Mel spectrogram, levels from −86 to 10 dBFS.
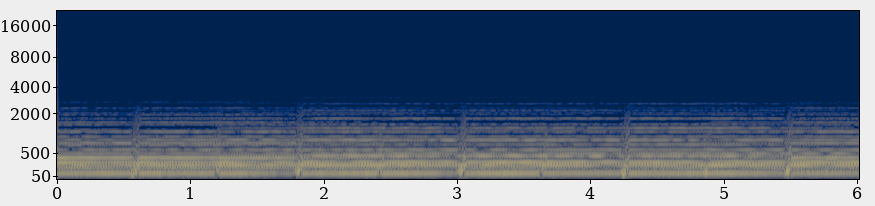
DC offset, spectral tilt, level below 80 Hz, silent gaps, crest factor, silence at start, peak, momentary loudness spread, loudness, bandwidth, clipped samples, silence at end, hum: under 0.1%; -13 dB/octave; -50 dBFS; none; 12 dB; 0 s; -14 dBFS; 2 LU; -27 LUFS; 2.8 kHz; under 0.1%; 0 s; none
